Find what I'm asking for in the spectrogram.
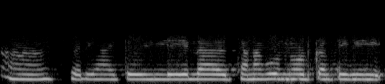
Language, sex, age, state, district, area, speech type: Kannada, female, 18-30, Karnataka, Chitradurga, rural, conversation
